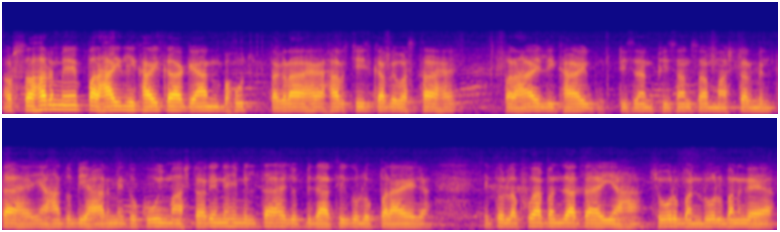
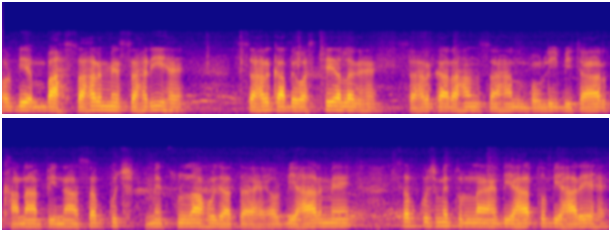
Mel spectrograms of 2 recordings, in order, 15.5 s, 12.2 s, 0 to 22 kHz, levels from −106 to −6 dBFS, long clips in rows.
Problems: constant background noise, background conversations at intervals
